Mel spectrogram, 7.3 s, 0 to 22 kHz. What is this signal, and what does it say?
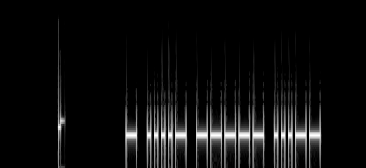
Morse code, heard as a keyed tone, about 17 wpm, 700 Hz. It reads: T403
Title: Numbers - Contest Style - 4-Digit 17wpm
